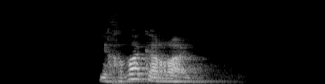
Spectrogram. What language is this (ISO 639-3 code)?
kab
